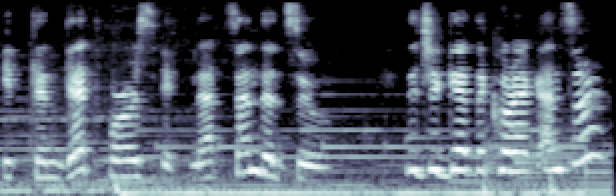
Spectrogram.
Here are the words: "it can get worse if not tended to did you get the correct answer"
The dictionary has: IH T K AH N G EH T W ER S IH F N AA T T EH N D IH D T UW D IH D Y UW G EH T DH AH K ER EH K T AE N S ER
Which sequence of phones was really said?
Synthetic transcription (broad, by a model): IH T K AH N G EH T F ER S IH F N AA T S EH N D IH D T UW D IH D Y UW G EH T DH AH K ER EH K T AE N S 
